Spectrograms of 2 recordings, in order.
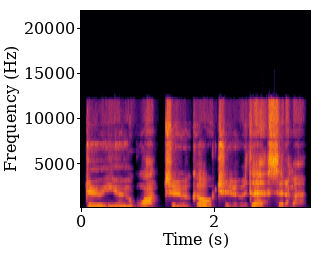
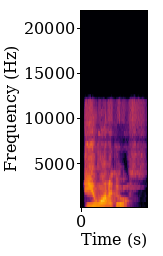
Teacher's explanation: Want to go sounds like one word, want to go, cuz you're connecting all the speech up. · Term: connected speech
